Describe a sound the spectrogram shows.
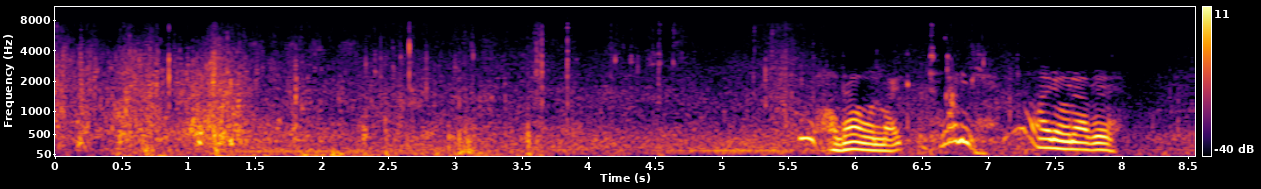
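Shallow river water ripples and splashes close by.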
